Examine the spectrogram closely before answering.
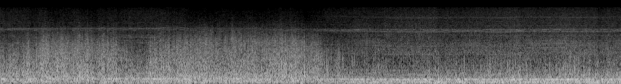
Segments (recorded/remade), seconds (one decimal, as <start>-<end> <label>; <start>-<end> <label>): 0.0-1.4 remade; 1.4-1.9 recorded; 1.9-3.7 remade; 3.7-5.7 recorded; 5.7-6.2 remade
